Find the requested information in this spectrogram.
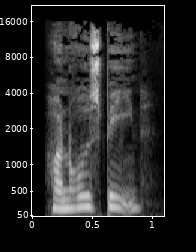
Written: håndrodsben

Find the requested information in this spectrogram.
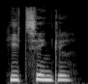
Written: hitsingle

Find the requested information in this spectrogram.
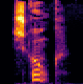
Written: skunk

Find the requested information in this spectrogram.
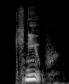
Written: Knive

